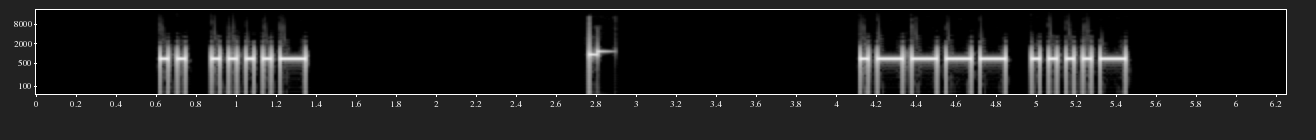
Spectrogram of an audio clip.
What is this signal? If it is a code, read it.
Morse code, heard as a keyed tone, about 28 wpm, 700 Hz. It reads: I 4 1 4
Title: Two Challenging Letter-Number Combinations 28wpm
